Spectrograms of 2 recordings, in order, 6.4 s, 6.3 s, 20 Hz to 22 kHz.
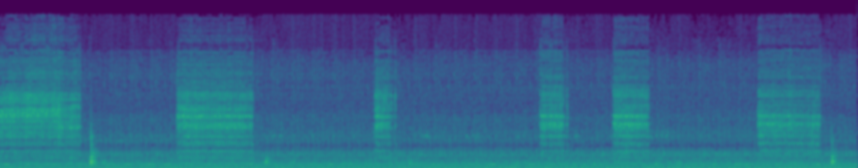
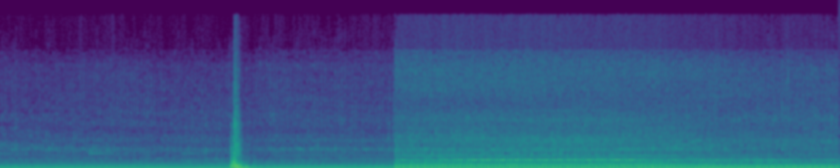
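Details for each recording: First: Hyundai Tucson petrol engine at first start, warming up at idle under 1,000 rpm: intermittent hissy bursts and faint clicks; owner suspected a tight or failing belt bearing but ruled it out; noise then fades. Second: Hyundai Tucson petrol engine first start, idling steadily and evenly with a brief early thump, then livelier; normal idle, though a coolant leak and a smoking exhaust manifold were seen afterward.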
